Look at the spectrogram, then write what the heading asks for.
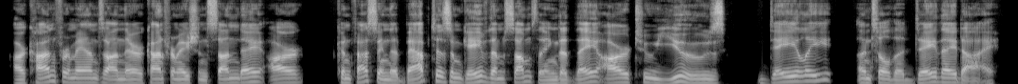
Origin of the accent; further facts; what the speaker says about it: Chicago, Illinois, United States; now in Corcoran, United States; I grew up in the suburbs of Chicago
